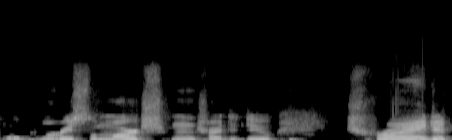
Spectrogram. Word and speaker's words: LaMarche: Or like what Maurice LaMarche tried to do, trying to take over the world.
